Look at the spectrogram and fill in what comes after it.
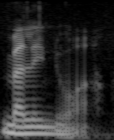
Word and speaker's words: Malinois: Everybody speaks French in Belgium. That's probably why it's pronounced Malinois.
